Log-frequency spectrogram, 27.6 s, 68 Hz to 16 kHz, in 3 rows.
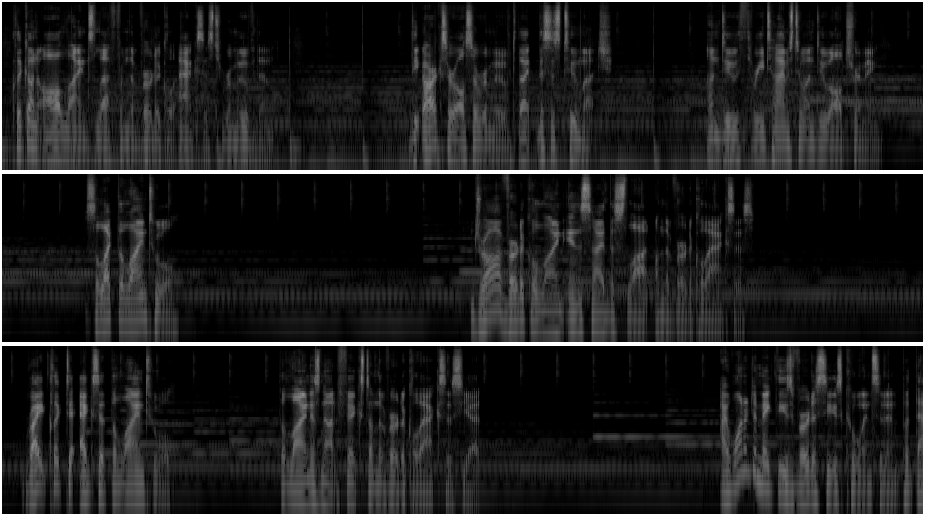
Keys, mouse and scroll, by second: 0.4 click, 1.0 click, 1.9 click, 6.0 click, 6.5 click, 7.1 click, 12.3 click, 12.9 scroll up 2, 14.2 click, 17.2 click, 20.0 right click, 21.8-23.5 drag, 23.9 click, 24.5 middle click, 24.8 middle click, 26.2 click, 27.0 click.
